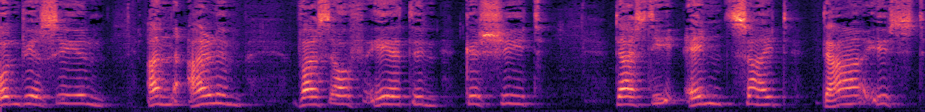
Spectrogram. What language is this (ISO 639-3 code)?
deu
